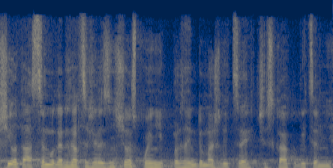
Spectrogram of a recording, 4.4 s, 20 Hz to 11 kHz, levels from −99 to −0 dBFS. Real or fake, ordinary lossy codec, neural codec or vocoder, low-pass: fake; AAC, 48 kbps; codec, 44.1 kHz, 2.6 kbps, SNAC; 9.9 kHz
